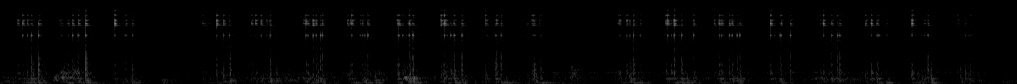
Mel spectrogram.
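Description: Long nails tap and scratch the ribbed sides of an empty clear glass jar. Quiet, bright, high-pitched clicks come in quick bursts separated by short pauses. Each tap dies away almost at once, with a faint scratching texture between the taps.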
